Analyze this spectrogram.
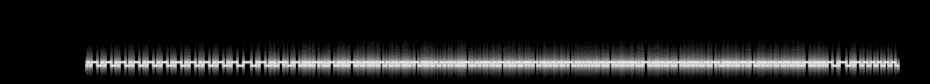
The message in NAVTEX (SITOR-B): CATHEDRAL ROCK IS AN INTRUSIVE ANDESITE

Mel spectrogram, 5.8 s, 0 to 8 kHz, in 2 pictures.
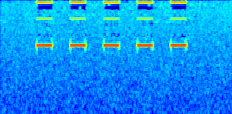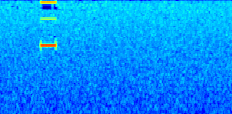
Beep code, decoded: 5-1

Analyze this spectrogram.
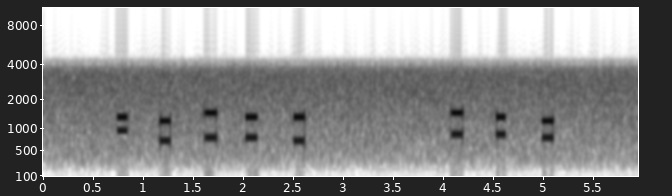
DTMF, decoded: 01652 984

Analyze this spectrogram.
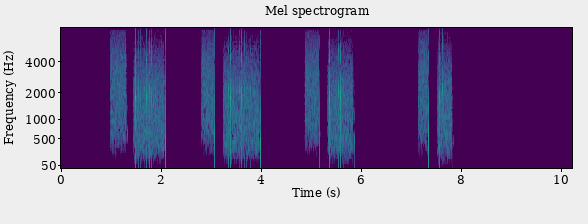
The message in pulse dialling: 4 5 3 1

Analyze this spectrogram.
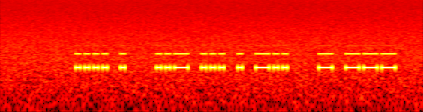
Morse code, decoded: HE USED TO

